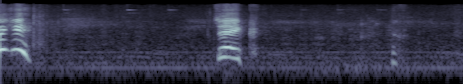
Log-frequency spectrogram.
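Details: Four-month-old German Shepherd puppy at the park giving three brief high whining yelps, the first two sliding downward with a bright harmonic edge, the last very short, separated by quiet gaps over a steady low hum.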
